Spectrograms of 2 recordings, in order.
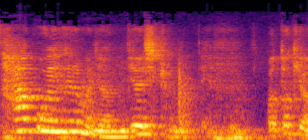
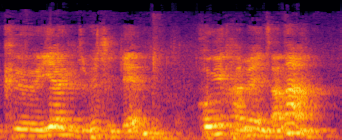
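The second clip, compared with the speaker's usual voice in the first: ordinary delivery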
